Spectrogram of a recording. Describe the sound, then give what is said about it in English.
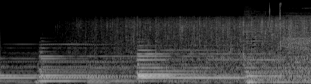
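Steady rain patters on a hard surface on a rainy late October afternoon, a continuous hiss of drops, blended with soft sustained musical chords that shift every second or so. No voices. “It was one of those rainy, late October afternoons when the streets are paved with a collage of waterlogged leaves.”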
